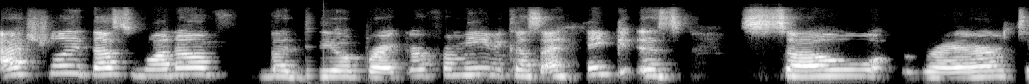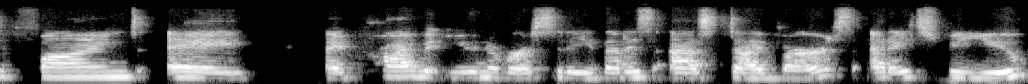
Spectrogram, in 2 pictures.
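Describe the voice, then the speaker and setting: Intonation is lively as the speaker, with a Vietnamese accent, talks at a moderate pace. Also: woman. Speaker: university student. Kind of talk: interview. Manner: hesitant, many fillers.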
